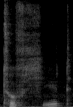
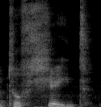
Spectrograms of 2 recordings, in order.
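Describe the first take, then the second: First: Tough Sheet with Sheet said like shit; mock wrong Tough Sheet, short i in Sheet; wrong pronunciation. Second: Tough Sheet said slowly with a long ee in Sheet; careful slow Tough Sheet, long vowel; correct pronunciation. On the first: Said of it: "Not Tough Sheet". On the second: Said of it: "I did pronounce that correctly". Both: Shown as a demonstration.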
